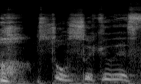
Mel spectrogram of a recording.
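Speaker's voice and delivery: very high, exasperated, fed-up grumble. Retelling how dad reacts when stuff breaks: imitating frustrated dad. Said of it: "he gets frustrated when stuff breaks".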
